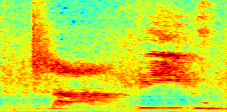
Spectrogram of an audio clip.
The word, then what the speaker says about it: Laviru: 罗马拼音 L A V I L。对，拉米鲁，这就是原住民的假酸浆叶的发音。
